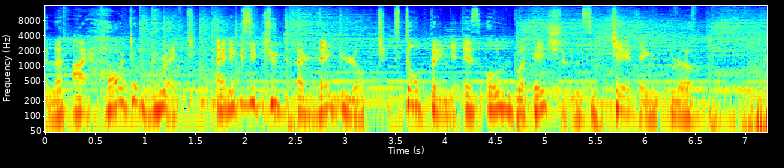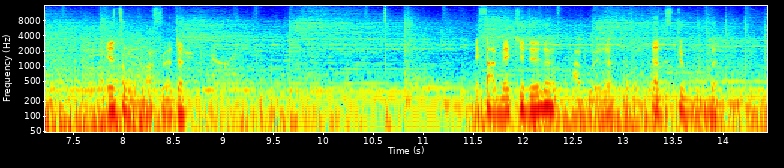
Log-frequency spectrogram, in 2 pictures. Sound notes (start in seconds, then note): 10.6 kiss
